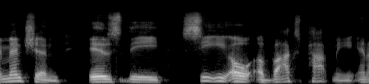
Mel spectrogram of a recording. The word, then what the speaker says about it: Vox Pop Me: is the ceo of vox pop me and i learned that that is uh actually the or the pronunciation is vox pop me but the definition is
